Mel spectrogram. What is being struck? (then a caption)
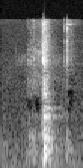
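Metal coins. A group of coins that will go into a box clinks together twice. It makes two short, bright metallic chinks, the first louder than the second, each fading almost at once.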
